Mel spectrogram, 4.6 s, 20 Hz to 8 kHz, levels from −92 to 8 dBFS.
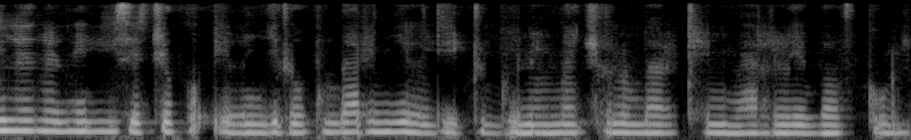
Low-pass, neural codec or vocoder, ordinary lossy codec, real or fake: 7.2 kHz; codec, 16 kHz in and 24 kHz out, 0.6 kbps, FireRedTTS-2 codec; none; fake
